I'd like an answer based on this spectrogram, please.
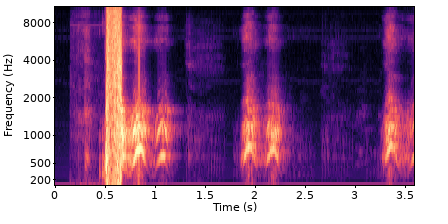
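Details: Poe, a pet dog who seems to dislike the neighbor, barks at them: three short bursts of one to two sharp, arching barks each, separated by about a second of quiet, with a loud thump at the start.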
